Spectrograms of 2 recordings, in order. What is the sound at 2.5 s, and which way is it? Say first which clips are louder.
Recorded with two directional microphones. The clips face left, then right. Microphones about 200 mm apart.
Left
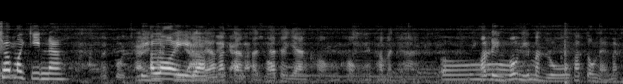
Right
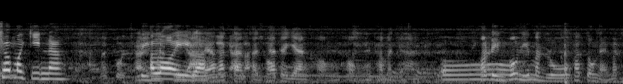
Speech: even; 20° right (ahead or behind).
